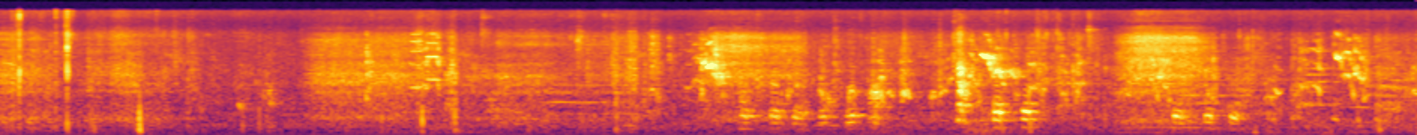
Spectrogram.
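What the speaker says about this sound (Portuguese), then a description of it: "Comprei essas duas franguinhas, duas irmãs. Esse galo já tinha." Young hens and a rooster clucking in a backyard coop among other birds, soft scattered clucks and rustling at moderate distance, fairly faint and continuous over several seconds with light background noise.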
